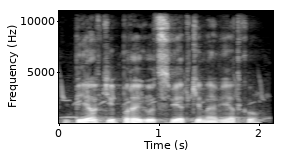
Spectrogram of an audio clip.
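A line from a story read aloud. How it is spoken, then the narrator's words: Plain. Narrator (Russian): сказала мать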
